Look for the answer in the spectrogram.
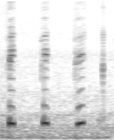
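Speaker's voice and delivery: whispered high pick pick pick; tiny pecking sound. A narrator's reading. Egg sound effect in story.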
